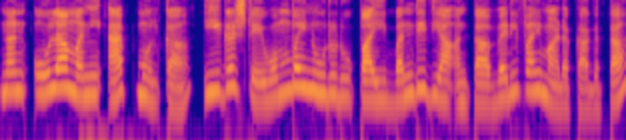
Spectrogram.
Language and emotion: Kannada, neutral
